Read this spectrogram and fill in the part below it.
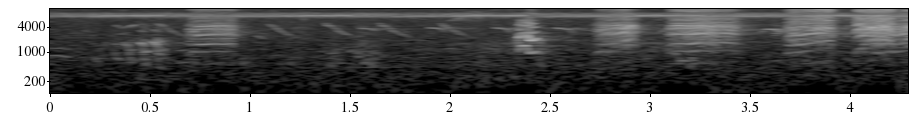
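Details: Courting pair of Peach-fronted parakeets (Eupsittula aurea) in Parque das Nações Indígenas, Campo Grande, Mato Grosso do Sul, give harsh, raspy screeches in short bursts about once a second, over a steady high insect whine.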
